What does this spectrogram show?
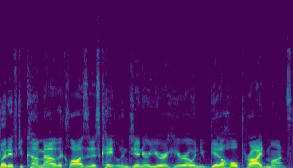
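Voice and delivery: ordinary talk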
